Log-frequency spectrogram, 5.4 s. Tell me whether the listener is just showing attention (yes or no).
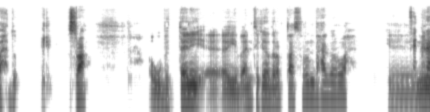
no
